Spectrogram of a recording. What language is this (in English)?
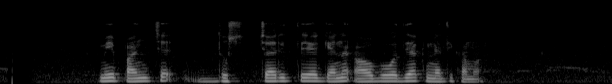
Sinhala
